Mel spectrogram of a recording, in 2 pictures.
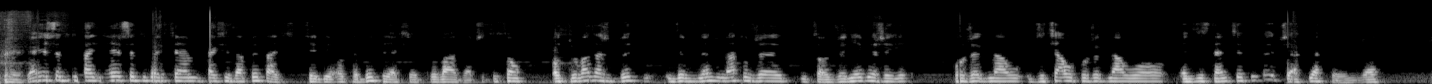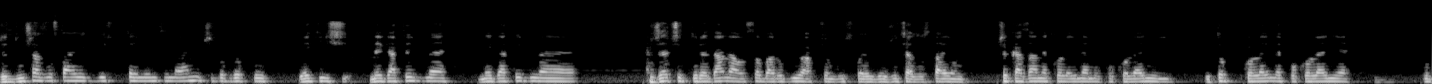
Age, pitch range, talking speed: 40-59, 125-145 Hz, 155 wpm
